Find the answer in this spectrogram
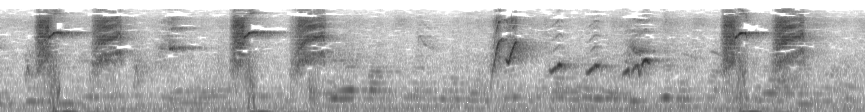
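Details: Cucak cungkok song of loud, harsh high chirps in pairs, mixed with a quick run of three short rising whistled notes midway.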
